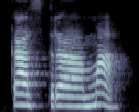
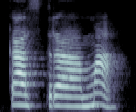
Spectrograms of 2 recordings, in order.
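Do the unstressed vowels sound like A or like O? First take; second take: A; A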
